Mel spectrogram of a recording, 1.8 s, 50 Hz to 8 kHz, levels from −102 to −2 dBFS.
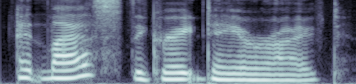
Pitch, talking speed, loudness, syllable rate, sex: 235 Hz, 200 wpm, -15 LUFS, 5.1 syllables/s, female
